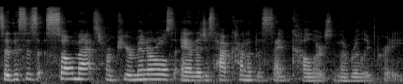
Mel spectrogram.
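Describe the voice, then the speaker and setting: Clear background noise can be heard as this woman talks. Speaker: beauty vlogger. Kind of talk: makeup tutorial talk to camera.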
